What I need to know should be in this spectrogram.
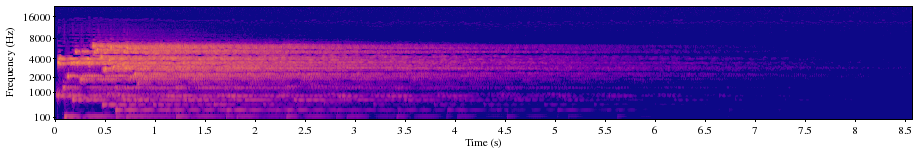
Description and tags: Result of a Tone2 Firebird session with several Reverbs.
atmosphere, ambient, reverb, dark, water, cave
